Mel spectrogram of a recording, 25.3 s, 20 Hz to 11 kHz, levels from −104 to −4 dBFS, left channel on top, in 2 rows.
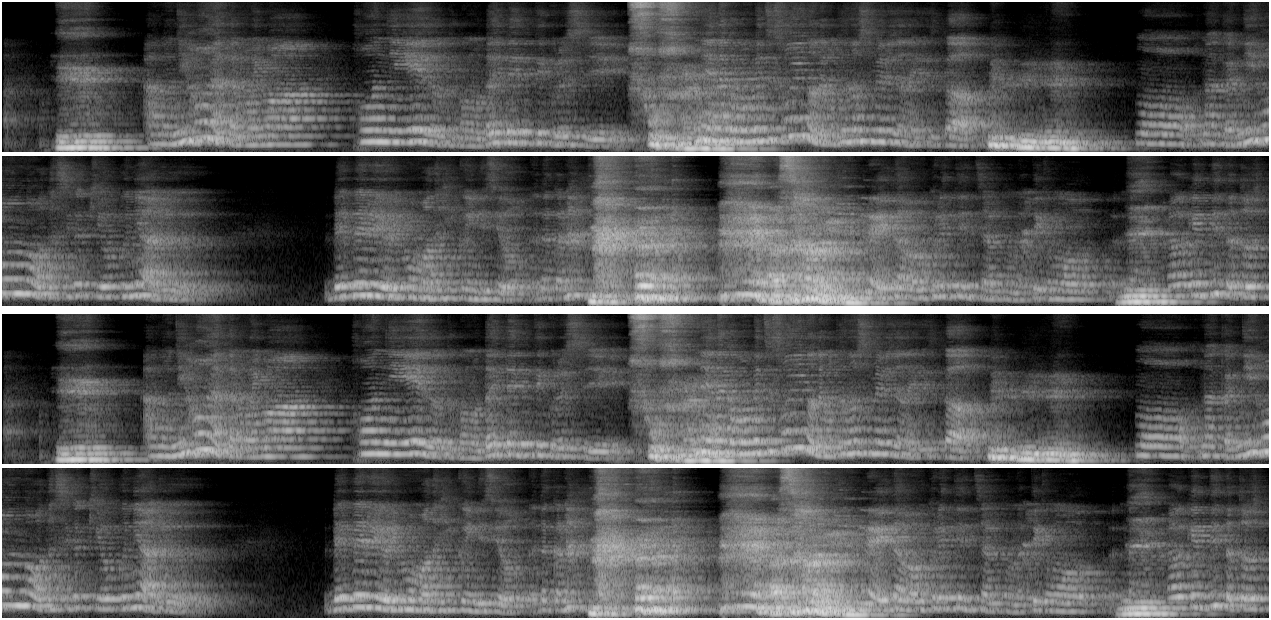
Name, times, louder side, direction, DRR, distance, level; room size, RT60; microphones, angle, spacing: voice 1, 0.5-0.9 6.3-7.1 9.8-10.7 18.5-19.3 19.8-21.2 23.8-24.2, equal, 45° left, -14 dB, 1.1 m, -27 dB
voice 2, 1.4-3.0 3.5-6.2 6.9-9.8 11.3-14.7 15.9-18.5 20.4-23.5 23.8-24.0 24.3-25.2, right 1 dB, 55° right, -5 dB, 0.5 m, -37 dB
3.4 x 2.6 x 2.7 m, 1.3 s
head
